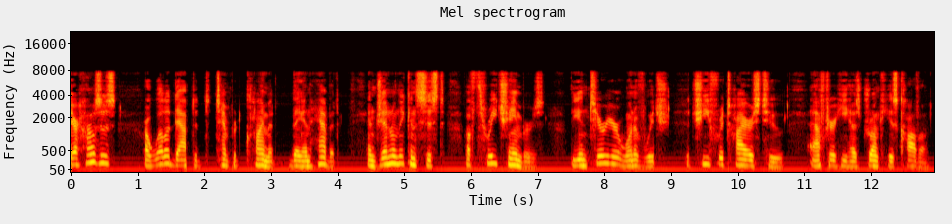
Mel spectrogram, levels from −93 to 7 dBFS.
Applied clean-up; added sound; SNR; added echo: none; none; none; none.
